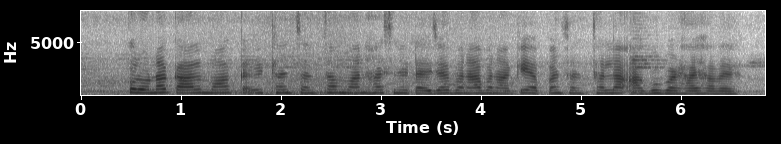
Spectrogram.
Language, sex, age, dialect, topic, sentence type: Chhattisgarhi, female, 18-24, Western/Budati/Khatahi, banking, statement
